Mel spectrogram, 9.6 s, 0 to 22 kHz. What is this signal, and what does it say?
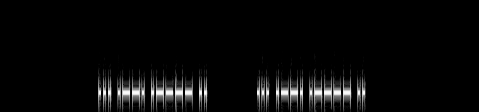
Morse code, heard as a keyed tone, about 25 wpm, 700 Hz. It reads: SP1I SP1I
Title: DXCC-100 Call Signs - 4 Characters - Repeated 2x - 25wpm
